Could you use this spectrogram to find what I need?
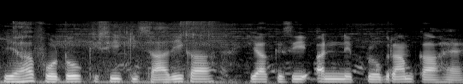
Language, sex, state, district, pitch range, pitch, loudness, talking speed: Hindi, male, Haryana, Charkhi Dadri, 115-130 Hz, 125 Hz, -17 LUFS, 155 wpm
